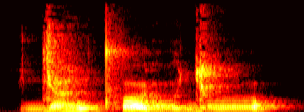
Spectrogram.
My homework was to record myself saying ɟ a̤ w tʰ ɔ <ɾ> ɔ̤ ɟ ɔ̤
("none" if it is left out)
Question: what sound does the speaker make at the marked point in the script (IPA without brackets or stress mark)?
ɾ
